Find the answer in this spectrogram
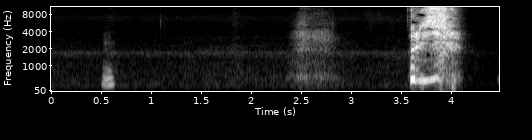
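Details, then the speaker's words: Woman with pollen allergy/hay fever after going outside: two small sounds, then a loud explosive sneeze with sharp intake and burst of air. "I went outside and my allergies are bothering me a bit. So I'm gonna try to get sneezes out."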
